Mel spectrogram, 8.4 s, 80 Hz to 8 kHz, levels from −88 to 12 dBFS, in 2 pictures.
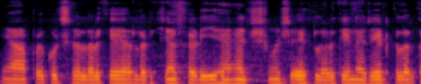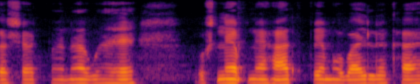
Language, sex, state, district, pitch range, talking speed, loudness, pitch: Hindi, male, Jharkhand, Deoghar, 125-130 Hz, 185 wpm, -20 LUFS, 125 Hz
